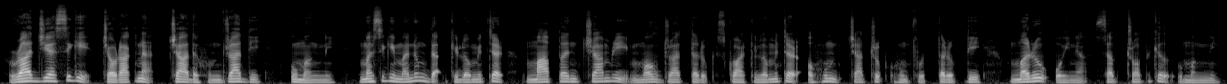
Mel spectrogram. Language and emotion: Manipuri, neutral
